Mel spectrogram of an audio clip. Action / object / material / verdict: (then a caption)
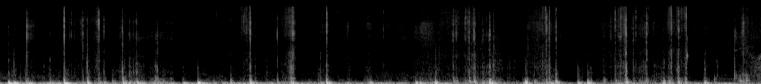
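tap / thin polyethylene foam sheet / polyethylene foam / none. Sticky fingertips tap and pull at the surface of a thin white closed-cell polyethylene foam sheet held over the microphones. Close, soft low thumps come in a rapid, uneven run, each with a faint bright, tacky crackle as the fingers peel away.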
